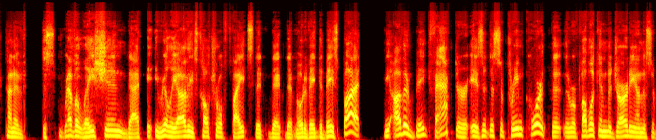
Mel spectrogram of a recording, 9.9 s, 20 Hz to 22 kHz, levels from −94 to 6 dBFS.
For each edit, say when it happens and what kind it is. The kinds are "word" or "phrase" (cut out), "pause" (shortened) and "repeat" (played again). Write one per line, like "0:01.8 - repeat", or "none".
none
